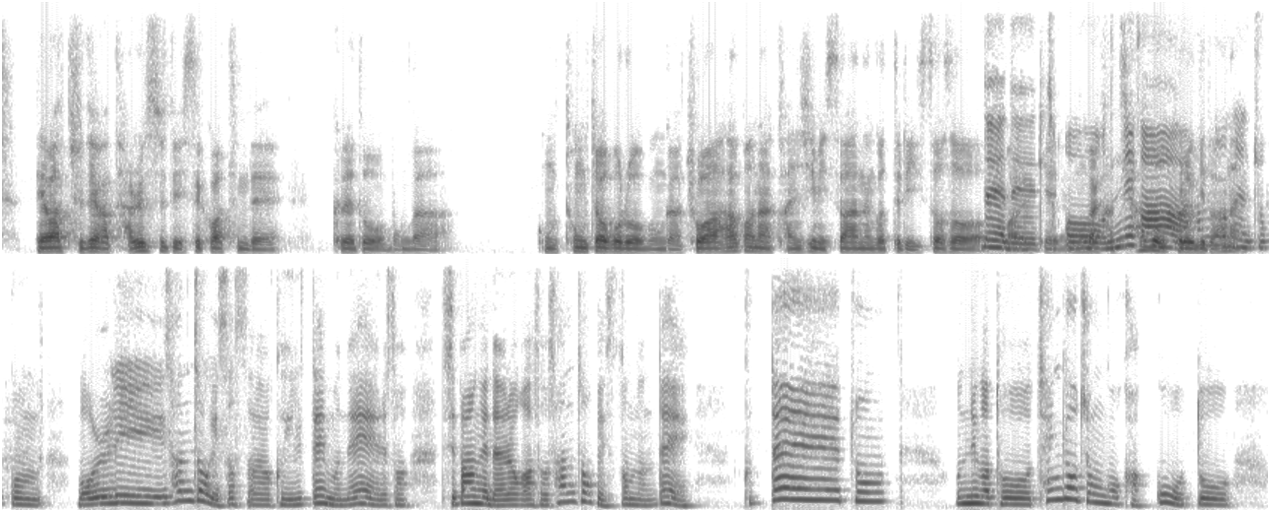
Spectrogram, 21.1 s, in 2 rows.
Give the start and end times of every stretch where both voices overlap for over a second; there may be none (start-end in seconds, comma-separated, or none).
8.2-10.4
